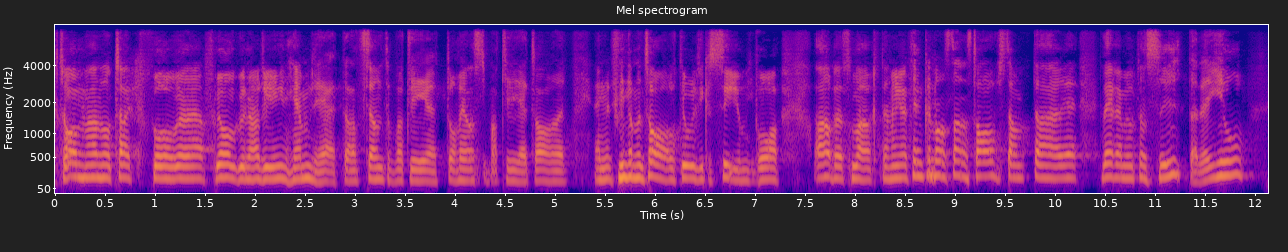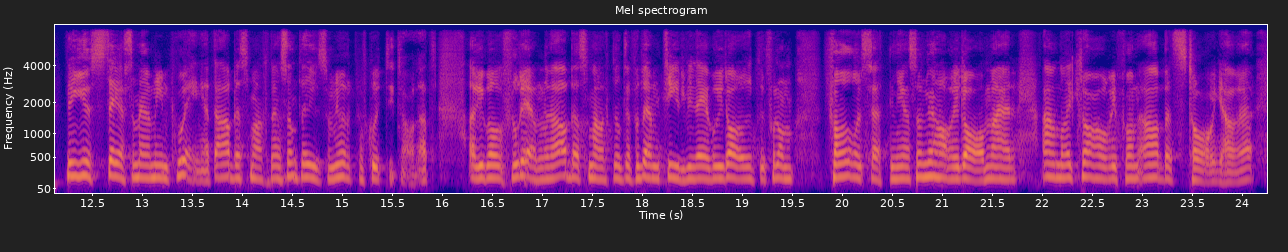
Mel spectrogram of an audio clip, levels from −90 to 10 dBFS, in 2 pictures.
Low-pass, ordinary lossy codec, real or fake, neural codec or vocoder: 7.2 kHz; none; fake; codec, 16 kHz, 1 kbps, FreqCodec, larger model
